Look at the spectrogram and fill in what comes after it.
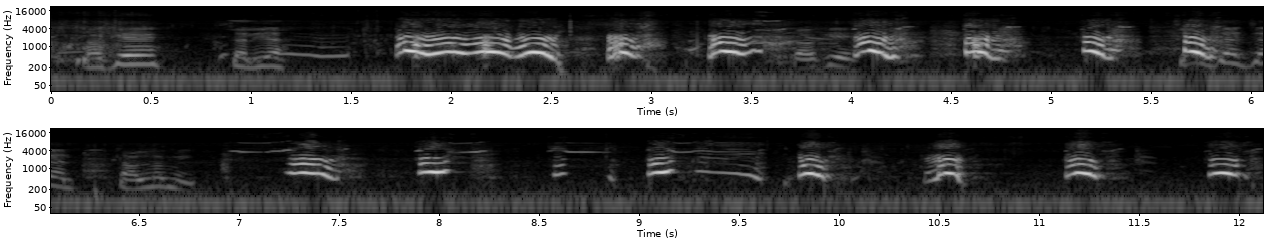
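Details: German Shepherd in a village, giving a series of sharp, harmonic barks and yelps, about one every half second to second, with some human speech in the background.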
